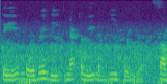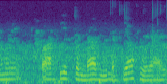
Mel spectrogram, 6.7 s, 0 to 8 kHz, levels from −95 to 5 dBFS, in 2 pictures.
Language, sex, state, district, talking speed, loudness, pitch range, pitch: Punjabi, female, Punjab, Pathankot, 125 wpm, -17 LUFS, 165-195 Hz, 180 Hz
